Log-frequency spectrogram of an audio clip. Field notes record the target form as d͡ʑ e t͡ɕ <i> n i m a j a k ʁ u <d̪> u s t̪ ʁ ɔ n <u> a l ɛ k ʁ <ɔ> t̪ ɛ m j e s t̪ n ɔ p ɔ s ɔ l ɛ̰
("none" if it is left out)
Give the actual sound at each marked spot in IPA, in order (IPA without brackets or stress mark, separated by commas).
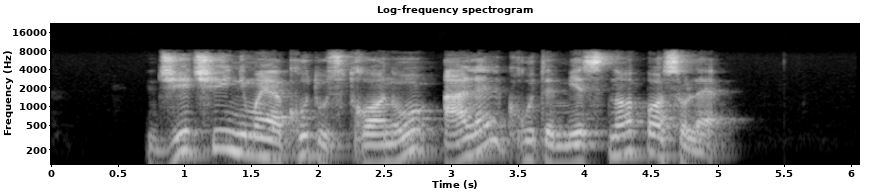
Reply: i, t̪, u, u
